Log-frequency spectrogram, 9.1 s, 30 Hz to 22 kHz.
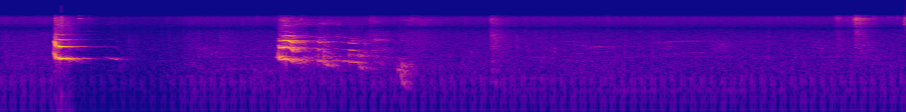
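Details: Kobi, a 16-year-old senior Husky, doing his nightly little show right before dinner: two sharp, bright yips with harmonics, the second trailing into a wavering whine, then a few faint soft sounds in a quiet room.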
